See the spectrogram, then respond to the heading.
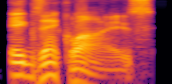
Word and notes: exequies: British English

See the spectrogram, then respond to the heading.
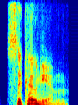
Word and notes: syconium: British English

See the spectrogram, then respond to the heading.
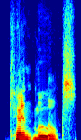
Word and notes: tant mieux: American English

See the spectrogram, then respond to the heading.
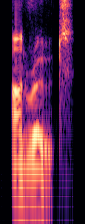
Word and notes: en route: British English

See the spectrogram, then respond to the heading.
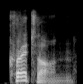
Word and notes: cretonne: British English

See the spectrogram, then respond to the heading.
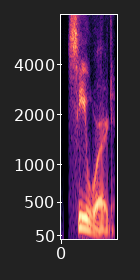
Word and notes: seaward: American English

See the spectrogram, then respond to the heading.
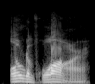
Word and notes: au revoir: American English

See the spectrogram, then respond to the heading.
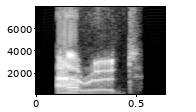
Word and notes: arid: British English

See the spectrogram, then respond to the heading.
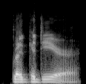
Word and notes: brigadier: American English

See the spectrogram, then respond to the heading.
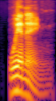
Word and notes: winning: American English

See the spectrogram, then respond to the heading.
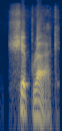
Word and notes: shipwreck: American English

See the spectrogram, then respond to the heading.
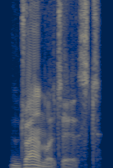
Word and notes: dramatist: British English

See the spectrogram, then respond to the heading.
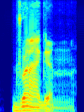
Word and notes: dragon: British English

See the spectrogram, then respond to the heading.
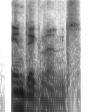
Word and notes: indignant: British English

